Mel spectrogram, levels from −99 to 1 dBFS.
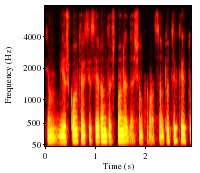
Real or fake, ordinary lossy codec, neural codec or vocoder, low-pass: real; Opus, 32 kbps; none; 7.2 kHz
